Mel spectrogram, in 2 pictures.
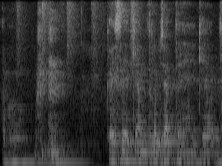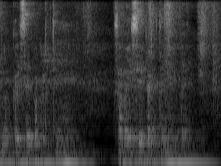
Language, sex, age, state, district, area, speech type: Hindi, male, 45-60, Uttar Pradesh, Hardoi, rural, spontaneous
